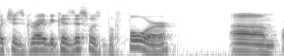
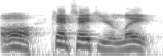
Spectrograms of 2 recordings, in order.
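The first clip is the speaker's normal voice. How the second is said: mock-snarky tone, louder; 2 semitones higher, 7 dB louder than usual. Acting out a dad speaking to his son, mimicking a snarky dad. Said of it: "his dad's just being snarky".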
